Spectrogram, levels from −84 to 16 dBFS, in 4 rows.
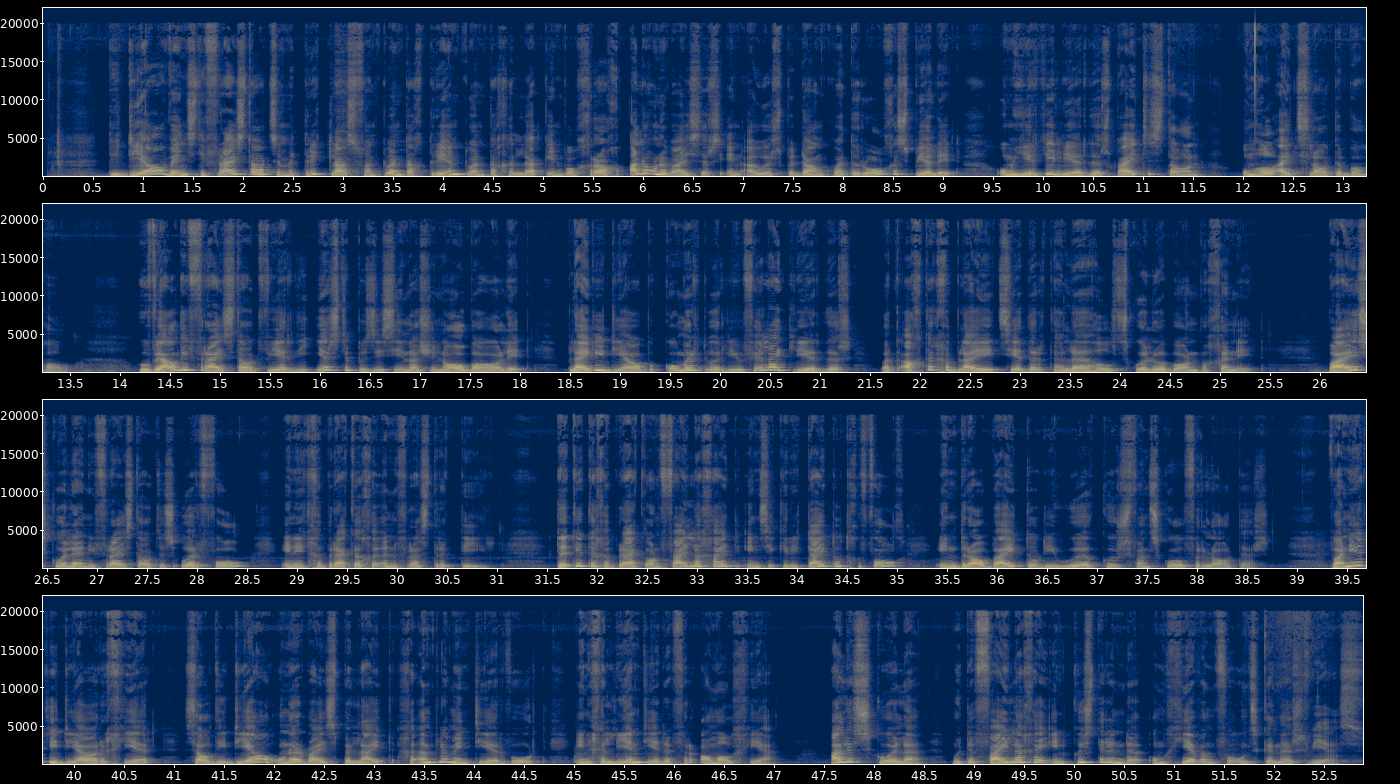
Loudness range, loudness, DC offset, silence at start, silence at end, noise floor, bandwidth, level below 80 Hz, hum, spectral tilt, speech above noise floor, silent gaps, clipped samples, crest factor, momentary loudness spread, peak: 3 LU; -20 LUFS; under 0.1%; 0.65 s; 0.05 s; -57 dBFS; over 20 kHz; -58 dBFS; none; -6.5 dB/octave; 38 dB; none; under 0.1%; 20 dB; 11 LU; 0 dBFS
